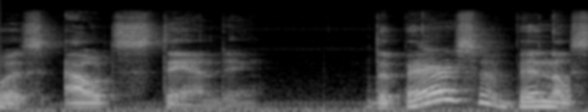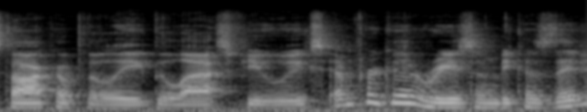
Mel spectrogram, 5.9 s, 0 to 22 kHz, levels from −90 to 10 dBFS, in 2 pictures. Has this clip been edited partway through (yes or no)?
yes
